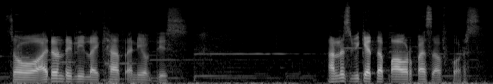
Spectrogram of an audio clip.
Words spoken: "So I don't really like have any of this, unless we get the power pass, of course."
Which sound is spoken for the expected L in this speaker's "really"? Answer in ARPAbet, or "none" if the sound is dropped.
L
